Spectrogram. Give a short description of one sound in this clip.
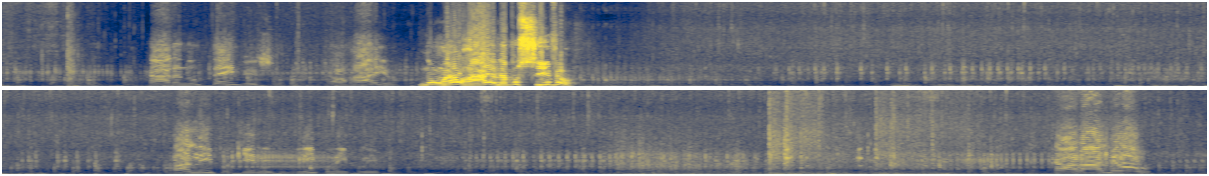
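Wind and rain roar in a storm over rough waves.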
